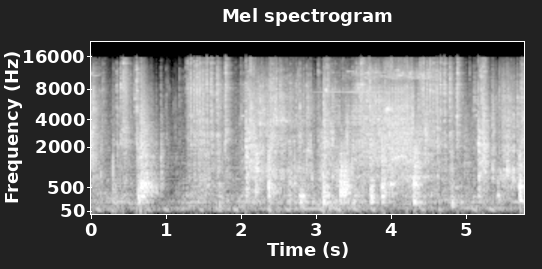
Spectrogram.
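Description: Dillon 1100 progressive reloading press cycling 9mm rounds: a dense run of metallic clicks and clinking brass, briefly quieter about a second in. The press is running normally again after its bent depriming die was straightened.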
